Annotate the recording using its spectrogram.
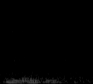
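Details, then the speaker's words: Sleeping puppy said to snore badly: a low, rumbling, snort-like snore heard as one brief breath. "hear that snoring that's not Tommy that's Shelby the puppy she snores so bad"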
